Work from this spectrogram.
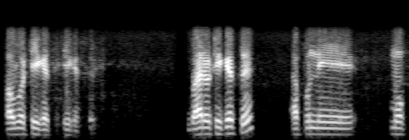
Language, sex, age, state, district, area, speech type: Assamese, male, 18-30, Assam, Barpeta, rural, conversation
